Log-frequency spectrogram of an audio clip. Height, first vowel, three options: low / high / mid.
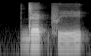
mid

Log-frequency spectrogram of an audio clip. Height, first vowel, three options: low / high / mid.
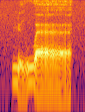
high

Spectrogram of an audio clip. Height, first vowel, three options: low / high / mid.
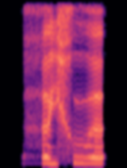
mid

